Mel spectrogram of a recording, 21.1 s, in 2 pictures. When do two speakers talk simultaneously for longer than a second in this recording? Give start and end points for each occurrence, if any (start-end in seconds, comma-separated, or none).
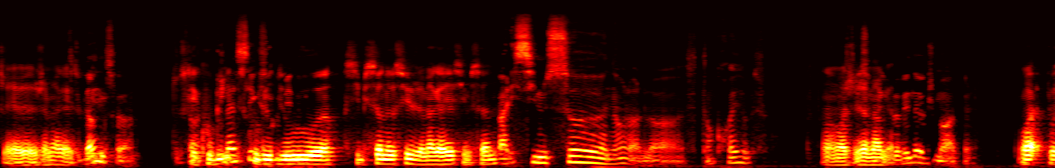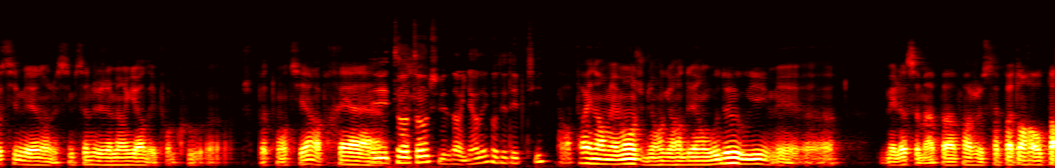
1.8-3.1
